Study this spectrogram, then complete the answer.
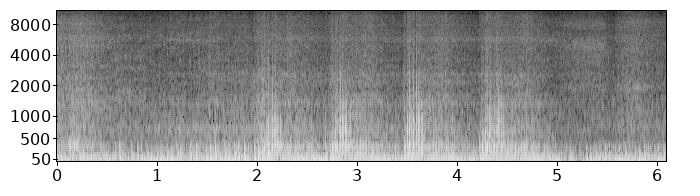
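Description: An Aprilia RSV Mille R V-twin motorcycle engine idling roughly with a low, lumpy throb, punctuated by three or four short blips of the throttle that rise and fall, loud and close, with no talking.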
